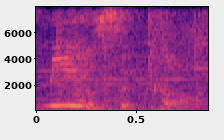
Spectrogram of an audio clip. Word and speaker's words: musical: So it's musical, y sound there. And because musical, only 3 syllables are there, the first syllable or from the left, the 3rd syllable from the right is again stressed, like in political, political.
